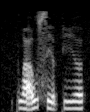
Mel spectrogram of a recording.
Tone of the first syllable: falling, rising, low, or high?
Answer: rising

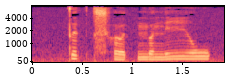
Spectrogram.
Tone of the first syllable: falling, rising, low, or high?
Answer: high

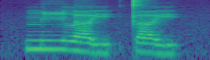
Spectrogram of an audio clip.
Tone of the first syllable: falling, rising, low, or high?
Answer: low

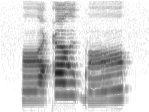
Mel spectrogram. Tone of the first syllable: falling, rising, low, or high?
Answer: low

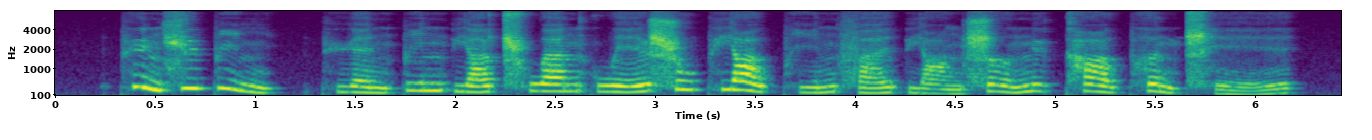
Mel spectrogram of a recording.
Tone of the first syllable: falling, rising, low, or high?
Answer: falling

